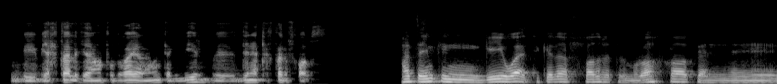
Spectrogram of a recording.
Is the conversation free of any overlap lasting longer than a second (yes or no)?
yes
